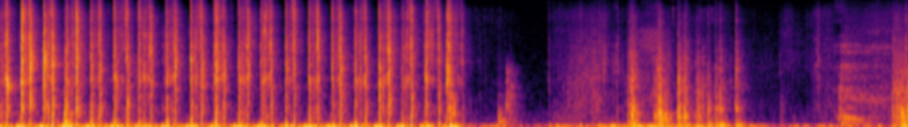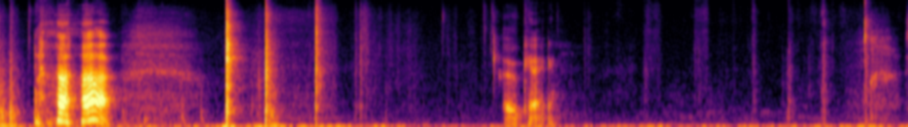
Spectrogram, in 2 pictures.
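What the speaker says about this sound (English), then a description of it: "as I've shuffled some more cards" Tarot cards shuffled by hand, a dense run of quick riffling clicks for several seconds, then scattered softer card taps and slaps, with a brief spoken word.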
